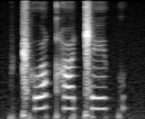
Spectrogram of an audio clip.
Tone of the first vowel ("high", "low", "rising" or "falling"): rising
